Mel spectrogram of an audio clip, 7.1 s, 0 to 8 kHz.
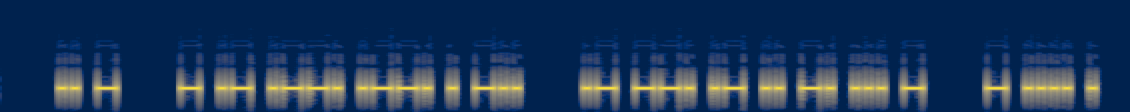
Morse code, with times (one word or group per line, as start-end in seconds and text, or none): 0.4-0.8 IT
1.2-3.3 TAPPED
3.7-5.8 AGAINST
6.2-6.9 THE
